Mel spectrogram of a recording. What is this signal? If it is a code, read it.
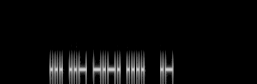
Morse code, heard as a keyed tone, about 50 wpm, 700 Hz. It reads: SUCH A
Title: Sets of 2 Words 50wpm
